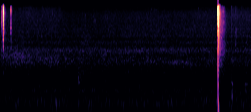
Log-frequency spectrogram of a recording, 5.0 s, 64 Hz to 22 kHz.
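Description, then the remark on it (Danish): A single sharp crack of a small-caliber .22 short revolver shot rings out near the end, short and snappy, over a steady low outdoor rumble and wind with no talking. “Det her er lyden af en kaliber 22.”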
